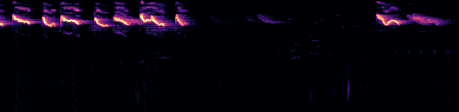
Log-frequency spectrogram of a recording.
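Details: Kept white-eye in full 'líu' song with wings fanned: a fast string of six high, bright slurred notes dipping and rising, then a softer trailing phrase, a pause, and another short warbled flourish.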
